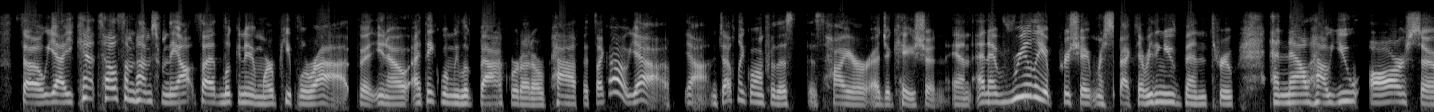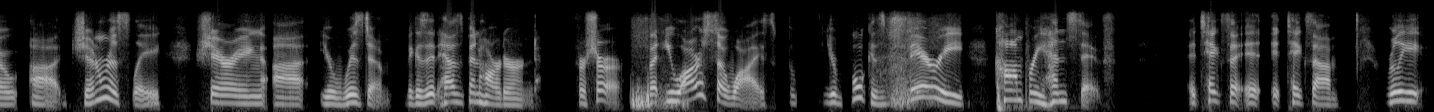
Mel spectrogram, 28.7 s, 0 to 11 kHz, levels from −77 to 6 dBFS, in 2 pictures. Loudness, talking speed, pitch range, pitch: -22 LUFS, 185 wpm, 170-215 Hz, 195 Hz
